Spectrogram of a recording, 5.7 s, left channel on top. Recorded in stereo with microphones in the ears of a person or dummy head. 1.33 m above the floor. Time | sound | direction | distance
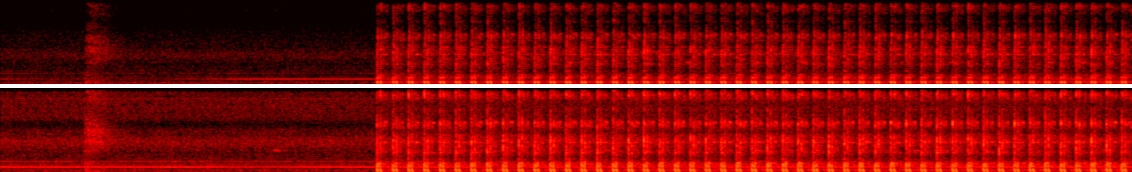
0.4 | a snare drum | 75° right (ahead or behind) | 9.5 m
1.9 | a drill | 35° right (ahead or behind) | 1.1 m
